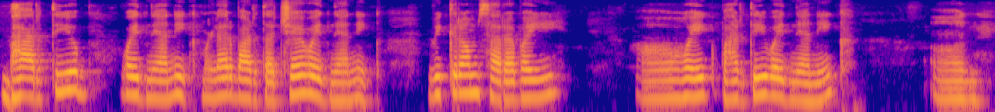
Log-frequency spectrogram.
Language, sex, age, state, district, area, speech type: Goan Konkani, female, 30-45, Goa, Salcete, rural, spontaneous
